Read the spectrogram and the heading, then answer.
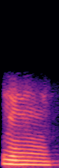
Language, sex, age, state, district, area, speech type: Manipuri, female, 60+, Manipur, Churachandpur, urban, conversation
